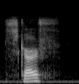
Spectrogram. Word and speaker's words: Scarfe: Do you know, am I pronouncing that correctly? Do you know? Scarfe? – That sounds right.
